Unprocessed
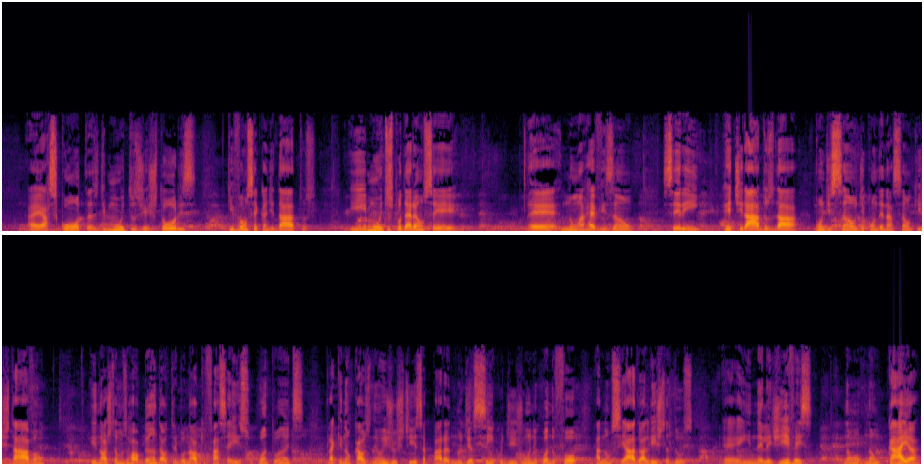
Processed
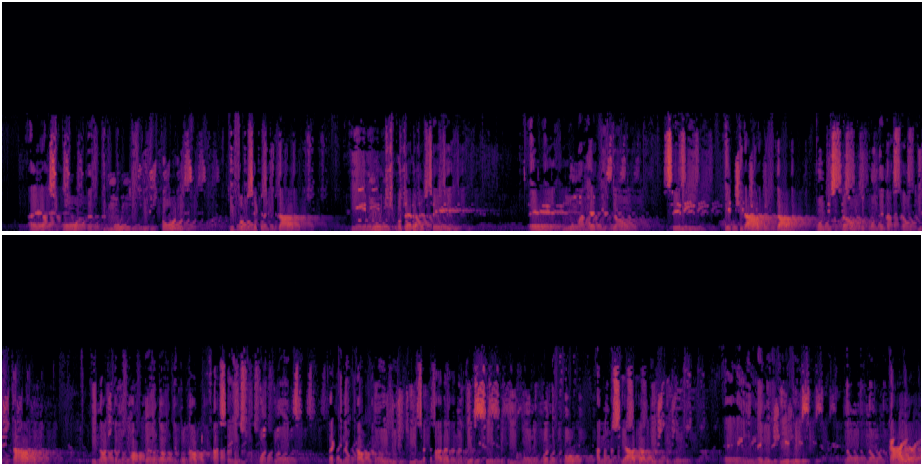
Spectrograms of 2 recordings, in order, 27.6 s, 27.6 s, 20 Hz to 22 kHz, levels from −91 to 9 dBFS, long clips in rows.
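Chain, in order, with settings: bin magnitudes rounded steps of 30 dB; treble ducked by the level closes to 1700 Hz, closed at -14.5 dBFS; reverb removal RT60 0.53 s; gate -31 dBFS, range -8 dB; pre-emphasis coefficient 0.97; on a send: echo with dull and thin repeats by turns 0.103 s, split 1100 Hz, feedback 54%, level -4.5 dB

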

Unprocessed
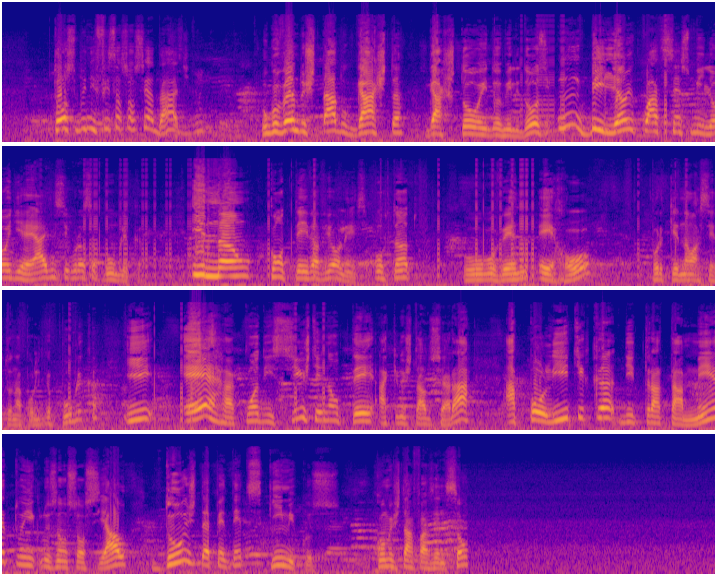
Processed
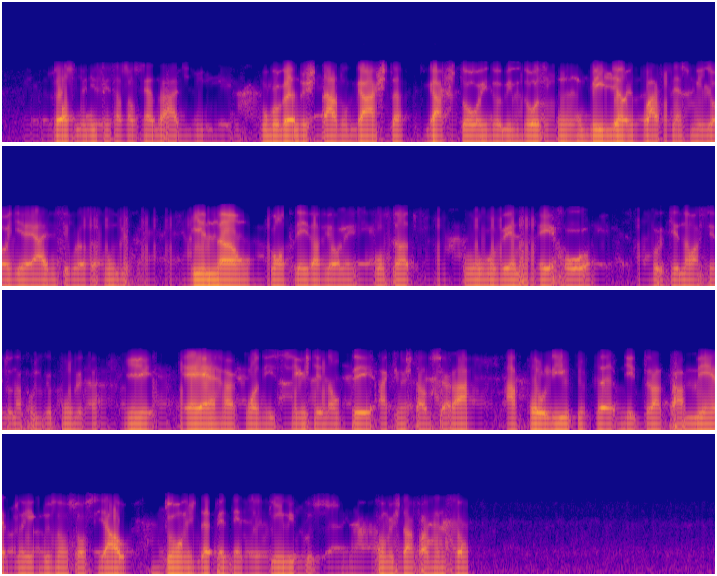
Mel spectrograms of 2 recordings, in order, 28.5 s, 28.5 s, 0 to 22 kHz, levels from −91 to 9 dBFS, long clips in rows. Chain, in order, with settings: 19.86–20.38 median filter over 41 samples; spectral noise reduction 8 dB; monotone LPC vocoder at 8 kHz 130 Hz; gain -2.5 dB

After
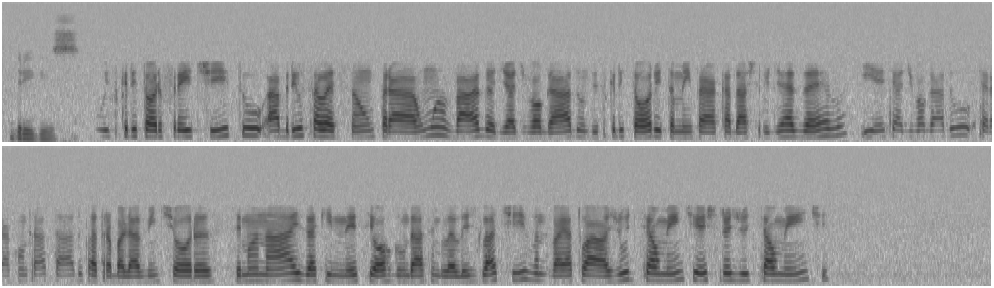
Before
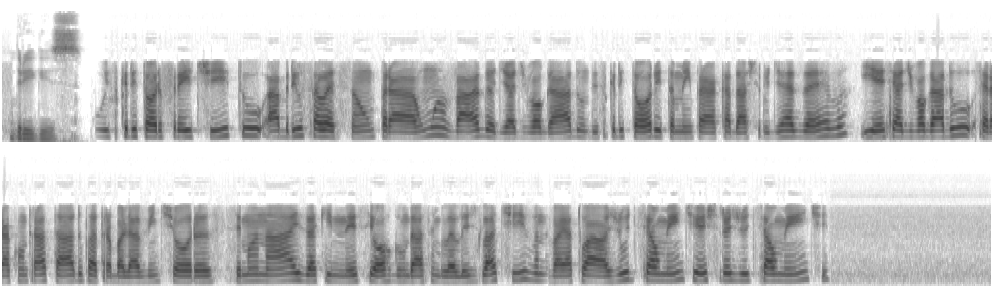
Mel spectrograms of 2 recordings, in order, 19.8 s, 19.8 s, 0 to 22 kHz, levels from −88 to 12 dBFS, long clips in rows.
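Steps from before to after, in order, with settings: 8.32–10.8 compressor, threshold -25 dBFS, peak gain reduction 12 dB; requantised 6-bit, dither triangular; gain +5 dB

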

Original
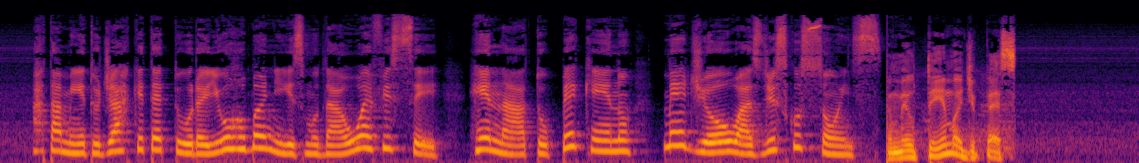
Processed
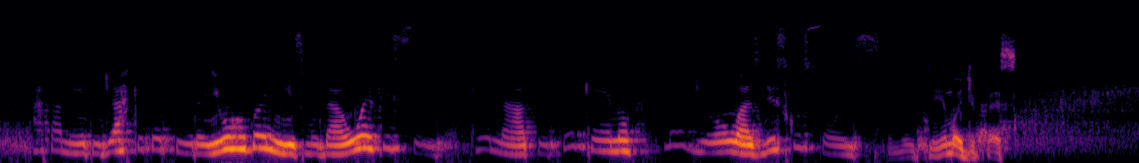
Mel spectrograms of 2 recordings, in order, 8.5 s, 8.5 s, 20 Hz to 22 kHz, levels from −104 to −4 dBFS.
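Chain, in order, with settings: formant sharpening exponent 2; band-pass sweep 330 Hz -> 3300 Hz, 6.91–8.49; attack slew limiter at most 100 dB/s; gain -1.5 dB

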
